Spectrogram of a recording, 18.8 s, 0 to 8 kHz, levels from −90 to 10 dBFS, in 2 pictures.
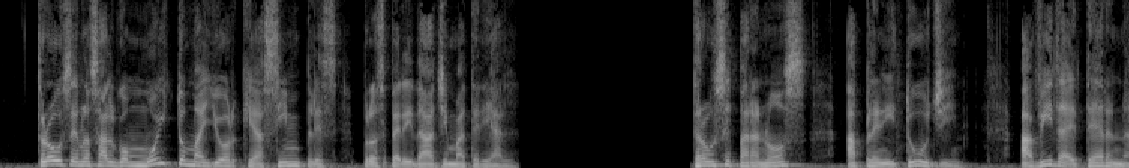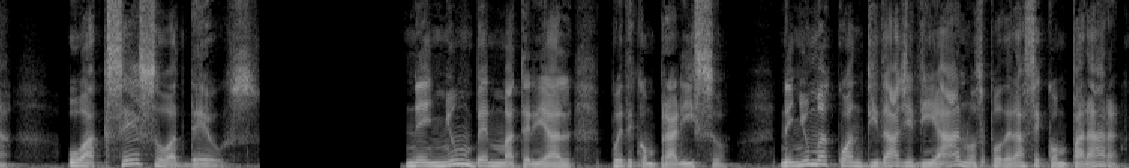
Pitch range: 110-150 Hz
